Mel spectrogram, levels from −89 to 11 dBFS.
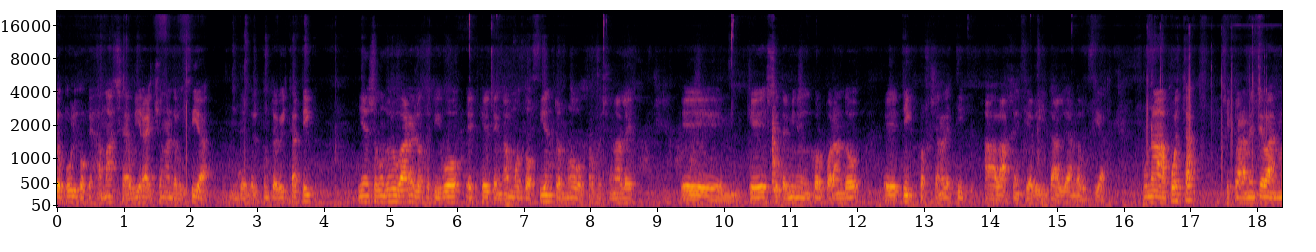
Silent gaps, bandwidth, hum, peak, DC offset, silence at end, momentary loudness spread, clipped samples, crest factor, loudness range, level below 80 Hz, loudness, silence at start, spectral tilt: none; over 20 kHz; none; -2 dBFS; under 0.1%; 0 s; 14 LU; under 0.1%; 18 dB; 5 LU; -42 dBFS; -21 LUFS; 0 s; -8.5 dB/octave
